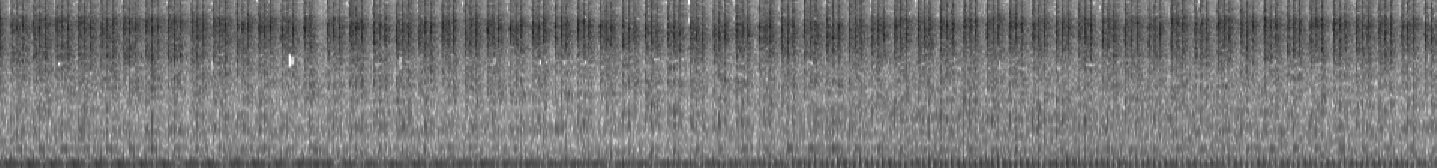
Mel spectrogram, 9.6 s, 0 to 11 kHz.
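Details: 1.8T 20V Audi A4 B7 on its first run after a big turbo, external wastegate, boost pipes and new coils were fitted: steady low rumble with an even pulse and a faint turbo hiss; smooth, normal idle.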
